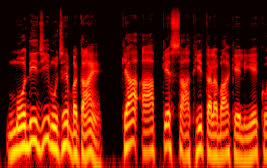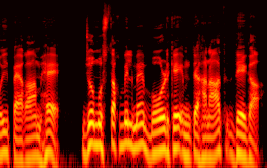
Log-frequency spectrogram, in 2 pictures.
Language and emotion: Urdu, neutral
